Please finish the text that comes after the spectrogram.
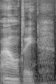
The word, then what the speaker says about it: Aldi: before we start that you don't need to correct my pronunciation of little or aldi i'm aware that those stores pronounce their own names differently in other parts of the world but here in the uk i'm using the pronunciation that those companies have chosen themselves for their tv advertising as before i'm going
